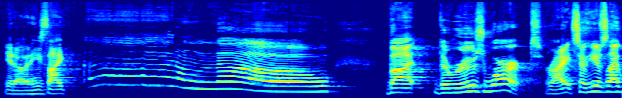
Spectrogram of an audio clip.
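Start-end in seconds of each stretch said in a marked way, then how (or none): 0.9-3.4 very high, drawn-out doubtful voice; doubtful Isaac. Acted. Blind father unsure which son this is, hammed-up doubt. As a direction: stretch it out high, full of doubt.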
